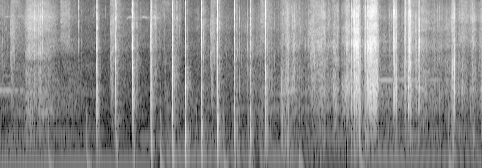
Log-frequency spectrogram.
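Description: Ground membrane pegged to soil for a hot tub gravel base is cut away at the edges, giving a run of sharp snipping and tearing clicks in quick succession, then a denser rustling crunch, close and fairly quiet.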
